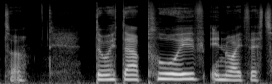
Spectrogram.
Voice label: "plwyf", Welsh

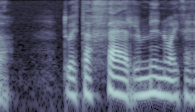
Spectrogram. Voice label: "fferm", Welsh

